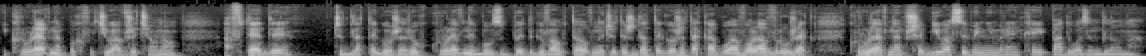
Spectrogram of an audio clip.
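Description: Gravelly male fairy-tale narrator. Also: medium pitch, normal speed. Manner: expressive, varied reading. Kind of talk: storybook fairy-tale reading.

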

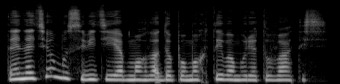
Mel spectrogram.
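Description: A woman doing a pious young tavern maid, high and earnest. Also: quick pace, mellow, no echo, close to an everyday voice.

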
